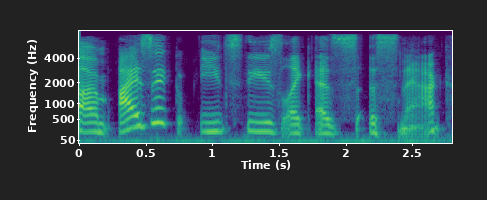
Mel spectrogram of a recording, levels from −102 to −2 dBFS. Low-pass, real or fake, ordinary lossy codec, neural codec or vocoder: 7.2 kHz; real; MP3, 64 kbps; none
